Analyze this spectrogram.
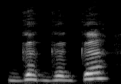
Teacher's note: with the G, it's also a voice sound, so you'll feel it. You feel that vibration in your throat.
